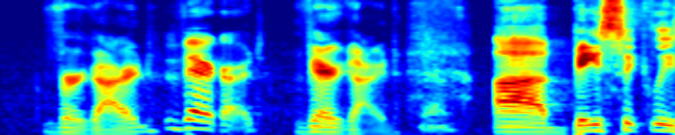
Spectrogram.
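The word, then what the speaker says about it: Vegard: Vergard.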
